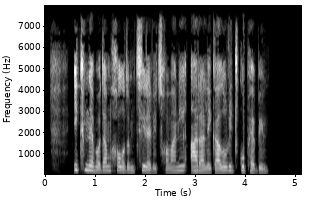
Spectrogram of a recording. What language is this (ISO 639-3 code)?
kat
